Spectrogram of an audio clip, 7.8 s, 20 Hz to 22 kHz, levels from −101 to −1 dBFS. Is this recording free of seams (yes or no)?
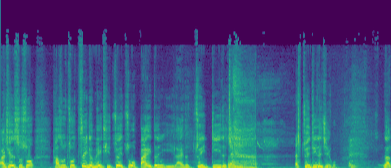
no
